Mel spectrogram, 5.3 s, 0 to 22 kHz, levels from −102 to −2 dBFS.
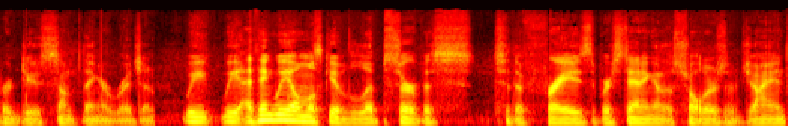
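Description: Speech, interrupted by periodic USB or driver dropouts from 0.17 s to 5.17 s: every 0.25 s, about a millisecond of audio is lost and filled with silence, giving roughly twenty evenly spaced ticks that are audible only where the voice is present. On a waveform these show as tiny flat gaps at a steady spacing; on a spectrogram, as thin vertical broadband lines in a regular row, the signature of a background task stalling the bus or driver.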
